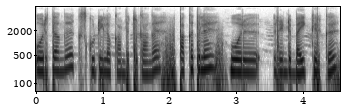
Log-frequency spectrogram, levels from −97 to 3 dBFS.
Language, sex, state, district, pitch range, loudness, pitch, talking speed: Tamil, female, Tamil Nadu, Nilgiris, 190-215 Hz, -15 LUFS, 200 Hz, 105 wpm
